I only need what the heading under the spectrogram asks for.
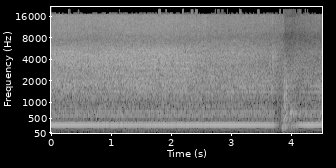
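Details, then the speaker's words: DAB Jet 102M pumping station with 1130 W single-phase motor, fed from a 50 L barrel, outlet valve closed: steady motor hum that cuts off abruptly as pressure builds, then restarts as no check valve lets water drain back; normal pressure cut-off. "станція створює тиск вимикається чому вмикається тому що між ємністю та насосом немає зворотнього клапану сюдою знову ж рідина після того як станція вимкнулась повертається бочку тиск падає вона вмикається Тобто це нормальна її робота"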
